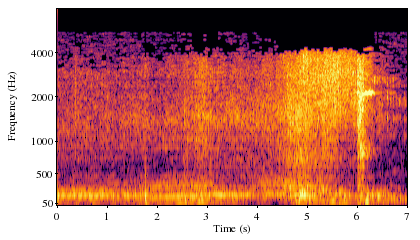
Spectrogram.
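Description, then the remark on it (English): Several police cars rumble, engine noise swelling as they roll up near a hill, then a short squealing tone as they come to a halt. No one speaks. “The other machines are stopping too”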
